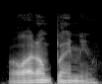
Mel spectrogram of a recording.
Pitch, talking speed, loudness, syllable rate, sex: 85 Hz, 295 wpm, -16 LUFS, 7.0 syllables/s, male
